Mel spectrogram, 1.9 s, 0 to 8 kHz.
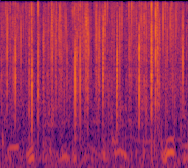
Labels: {"label": "biophony, cascading saw", "recorder": "SoundTrap 600 or HydroMoth"}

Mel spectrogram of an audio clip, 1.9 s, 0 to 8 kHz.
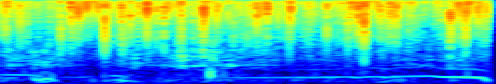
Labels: {"label": "biophony, cascading saw", "recorder": "SoundTrap 600 or HydroMoth"}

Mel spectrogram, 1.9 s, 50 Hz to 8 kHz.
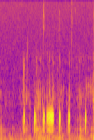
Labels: {"label": "biophony, knock croak", "recorder": "SoundTrap 300"}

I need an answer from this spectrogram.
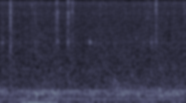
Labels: {"label": "ambient", "recorder": "HydroMoth"}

